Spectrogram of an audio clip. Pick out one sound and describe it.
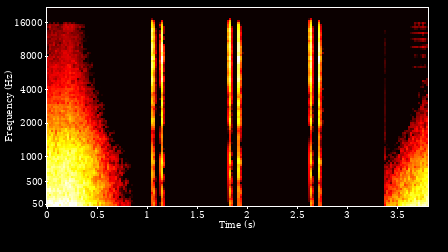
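A computer mouse clicks several times in quick pairs.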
